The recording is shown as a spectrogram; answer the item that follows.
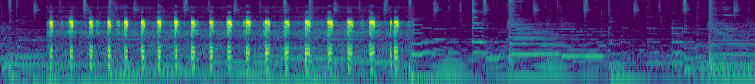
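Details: A cricket frog, well hidden among grass and dirt in Missouri, gives a steady series of sharp, high clicks like marbles or rocks hitting each other.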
